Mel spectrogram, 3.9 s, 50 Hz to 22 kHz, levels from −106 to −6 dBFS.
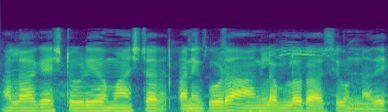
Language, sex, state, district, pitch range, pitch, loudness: Telugu, male, Andhra Pradesh, Sri Satya Sai, 100-105 Hz, 105 Hz, -16 LUFS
